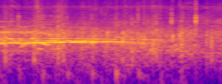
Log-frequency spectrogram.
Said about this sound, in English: Another hand clap.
